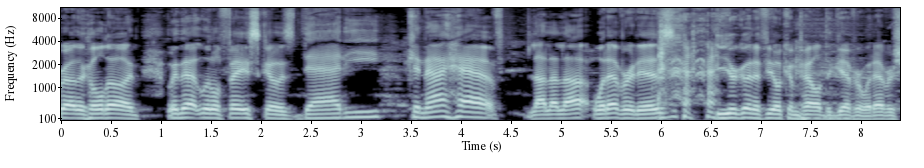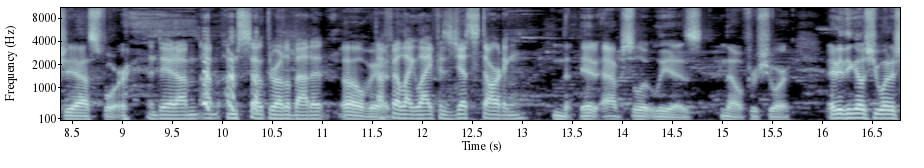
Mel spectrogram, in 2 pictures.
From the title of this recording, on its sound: Live from the Better Conference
